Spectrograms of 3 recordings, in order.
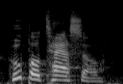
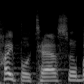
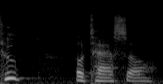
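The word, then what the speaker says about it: hupotasso (ὑποτάσσω): And it's hupotasso. You might say it's hypotasso, but it's not. It's pronounced hupotasso.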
